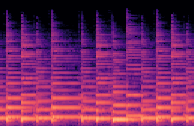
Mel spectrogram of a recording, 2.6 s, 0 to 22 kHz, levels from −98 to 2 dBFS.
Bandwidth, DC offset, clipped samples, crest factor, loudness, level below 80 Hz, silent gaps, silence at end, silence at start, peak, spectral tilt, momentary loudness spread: 13 kHz; under 0.1%; under 0.1%; 14 dB; -22 LUFS; -64 dBFS; none; 0 s; 0 s; -8 dBFS; -6 dB/octave; 5 LU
